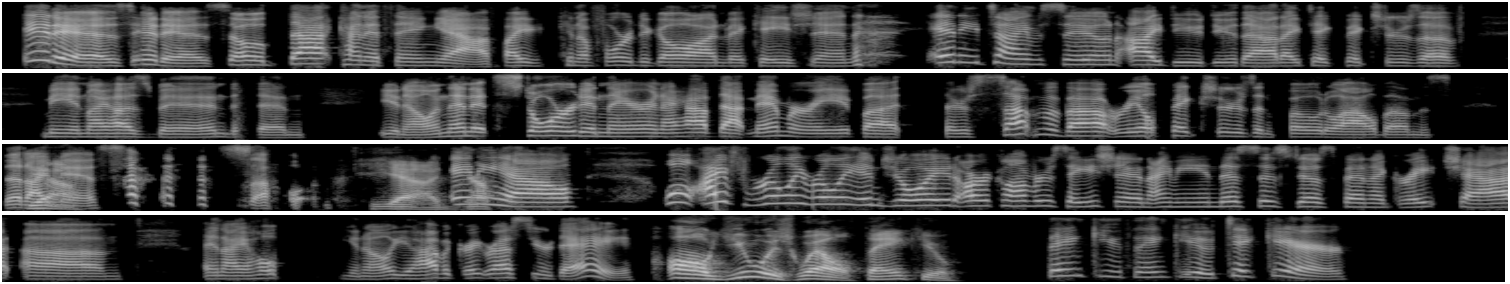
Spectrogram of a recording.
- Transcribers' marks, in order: chuckle; tapping; chuckle; laugh; laughing while speaking: "So"; other background noise
- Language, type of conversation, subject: English, unstructured, How does social media affect how we express ourselves?
- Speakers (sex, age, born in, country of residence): female, 45-49, United States, United States; male, 55-59, United States, United States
